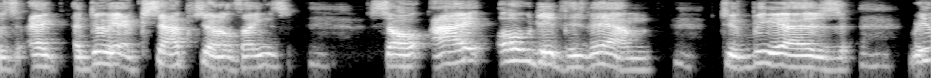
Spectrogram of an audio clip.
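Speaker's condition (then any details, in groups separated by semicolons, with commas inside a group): Traumatic brain injury, ataxic; tongue affected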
